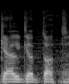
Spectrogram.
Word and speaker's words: Gal Gadot: I looked it up. That's how you pronounce it. Gal Gadot.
